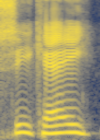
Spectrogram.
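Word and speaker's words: Székely: It's pronounced C.K., right, but so he just did C.K.?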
